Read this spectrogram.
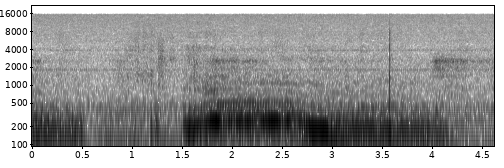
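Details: Male Bengal cat munching on his owner's hand gives one low, drawn-out moaning growl lasting about a second and a half, held at a steady pitch, in a quiet indoor room.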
